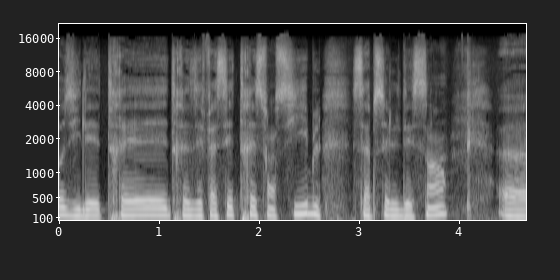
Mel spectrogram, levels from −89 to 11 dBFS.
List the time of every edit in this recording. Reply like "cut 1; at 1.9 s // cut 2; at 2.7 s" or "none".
cut 1; at 1.1 s // cut 2; at 3.1 s

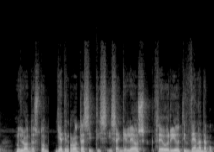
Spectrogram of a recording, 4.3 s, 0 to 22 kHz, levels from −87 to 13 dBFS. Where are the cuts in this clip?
cut 1; at 0.9 s // cut 2; at 1.3 s // cut 3; at 3.0 s

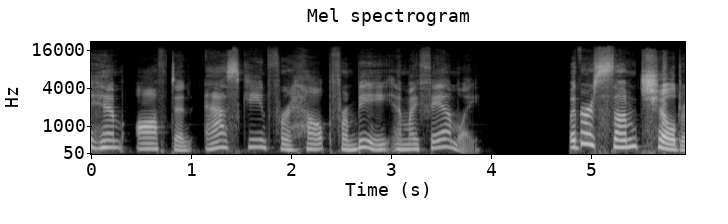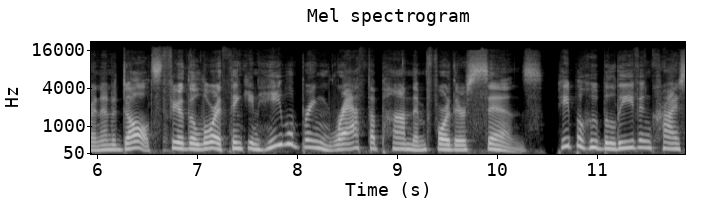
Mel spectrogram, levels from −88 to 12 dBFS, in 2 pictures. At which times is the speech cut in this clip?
cut 1; at 4.9 s // cut 2; at 6.7 s // cut 3; at 10.5 s

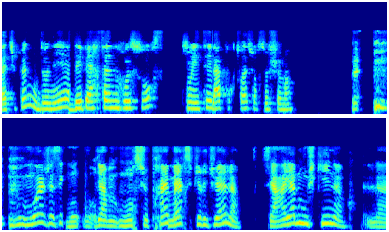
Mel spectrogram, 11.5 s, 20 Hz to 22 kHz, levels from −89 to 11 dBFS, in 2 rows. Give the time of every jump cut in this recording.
cut 1; at 2.8 s // cut 2; at 6.7 s // cut 3; at 7.2 s // cut 4; at 7.7 s // cut 5; at 8.3 s

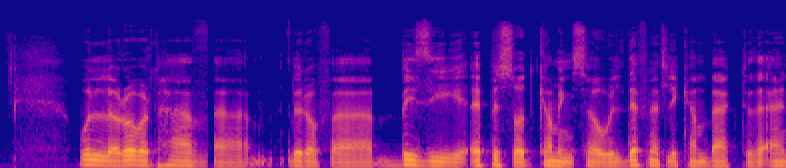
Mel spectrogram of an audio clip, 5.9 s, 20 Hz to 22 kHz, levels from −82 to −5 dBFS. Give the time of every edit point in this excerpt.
cut 1; at 1.2 s // cut 2; at 1.6 s // cut 3; at 2.2 s // cut 4; at 3.5 s // cut 5; at 4.3 s

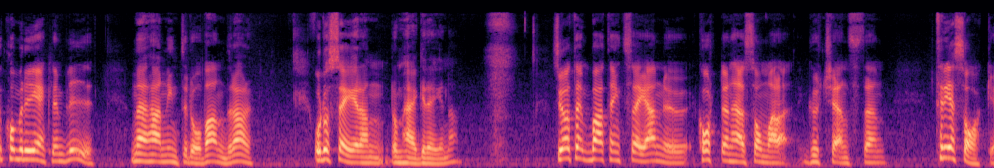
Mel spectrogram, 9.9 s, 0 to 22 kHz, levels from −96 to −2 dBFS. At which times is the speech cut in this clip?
none

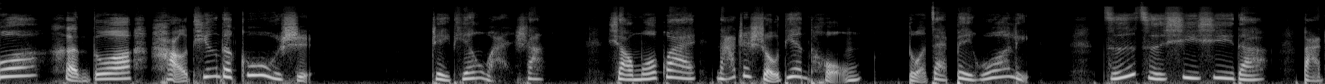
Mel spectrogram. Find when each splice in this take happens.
none

